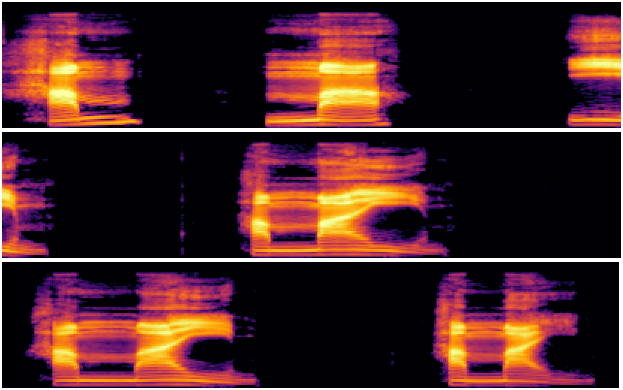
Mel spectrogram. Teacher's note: you're only going to double the sound of the mem. So think about it that you have 2-letter mem here, and one is going to go with this syllables, and one is going to go with this syllables.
